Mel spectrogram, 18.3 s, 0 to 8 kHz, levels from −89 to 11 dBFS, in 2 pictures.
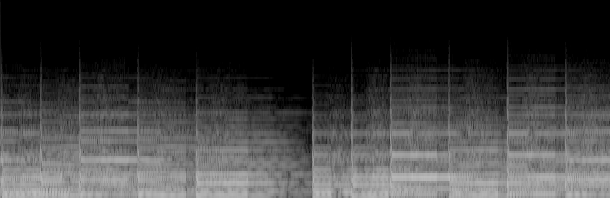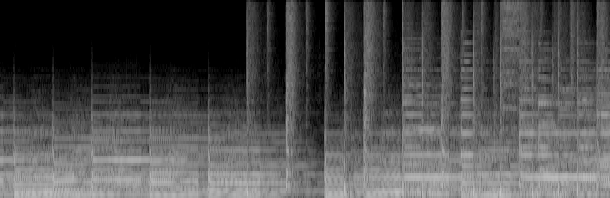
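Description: No technical faults can be heard anywhere in this audio.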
